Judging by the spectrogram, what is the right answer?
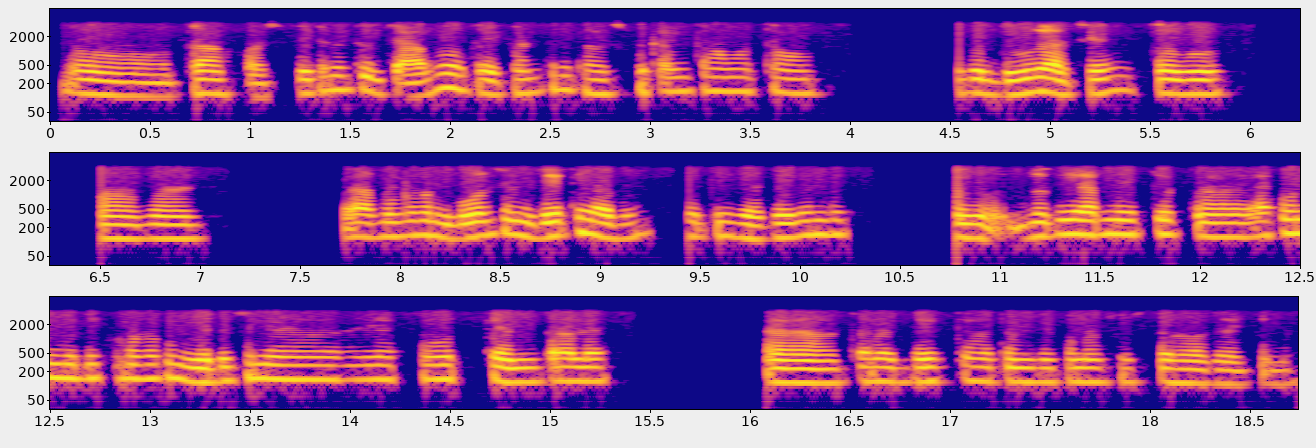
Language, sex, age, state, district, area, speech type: Bengali, male, 18-30, West Bengal, North 24 Parganas, rural, conversation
